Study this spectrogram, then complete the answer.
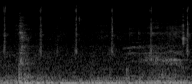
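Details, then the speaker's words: Steering rack removed from a 2012 Toyota Passo KGC30 with electric steering: small sharp ticks as the shaft is worked by hand, play from a worn rack bushing that becomes a loud irritating noise when driving; fixed by replacing the bushing. "That one can cause an amplified irritating noise. Right now it just seems like something small. But when it is mounted on the chassis and the vehicle is moving it gets amplified and it is very loud and irritating."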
